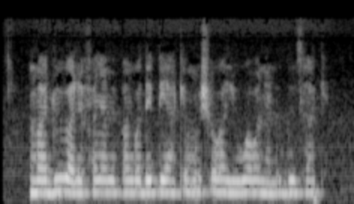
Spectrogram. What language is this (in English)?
Swahili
